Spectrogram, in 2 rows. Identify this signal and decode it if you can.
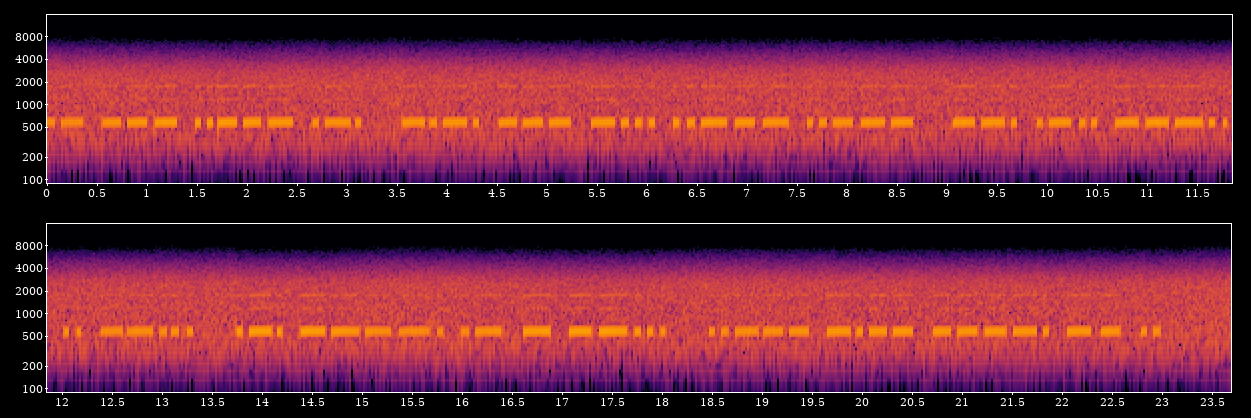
Morse code, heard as a keyed tone, hand-sent with a straight key, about 19 wpm, 590 Hz, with radio static. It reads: … COB22 GL8I7 R9AT7 2Y9MI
